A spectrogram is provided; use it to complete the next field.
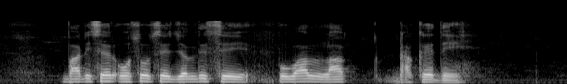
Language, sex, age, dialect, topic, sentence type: Magahi, male, 18-24, Northeastern/Surjapuri, agriculture, statement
